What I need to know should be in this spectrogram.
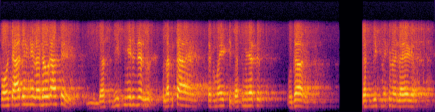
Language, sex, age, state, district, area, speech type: Hindi, male, 45-60, Bihar, Samastipur, rural, conversation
